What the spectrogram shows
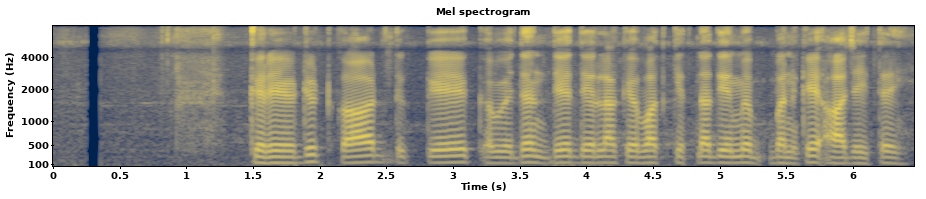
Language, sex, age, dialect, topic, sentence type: Magahi, male, 60-100, Central/Standard, banking, question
